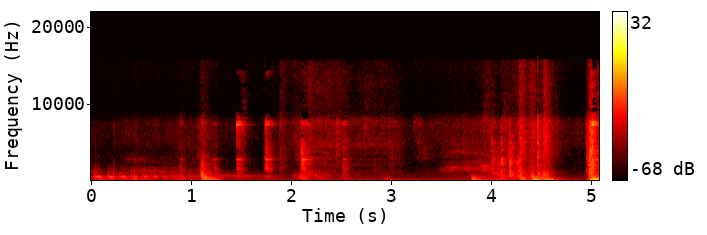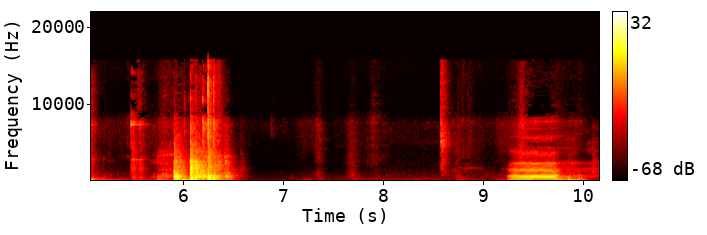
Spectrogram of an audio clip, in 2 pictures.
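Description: Light clicks and knocks of a hand tool and metal parts being handled at a bicycle's handlebars, with a louder clatter about five to six seconds in. A short hummed vocal sound comes near the end.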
